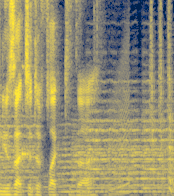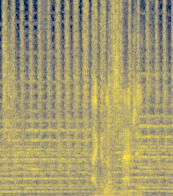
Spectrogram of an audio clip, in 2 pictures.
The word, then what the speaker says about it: Aghanim: I used to pronounce his name Aganim. I don't know why. My dialect I'm used to speaking, I guess. But then I was like, okay, maybe it's Aghanim because it kind of rhymes with agony. And agony is like not good.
